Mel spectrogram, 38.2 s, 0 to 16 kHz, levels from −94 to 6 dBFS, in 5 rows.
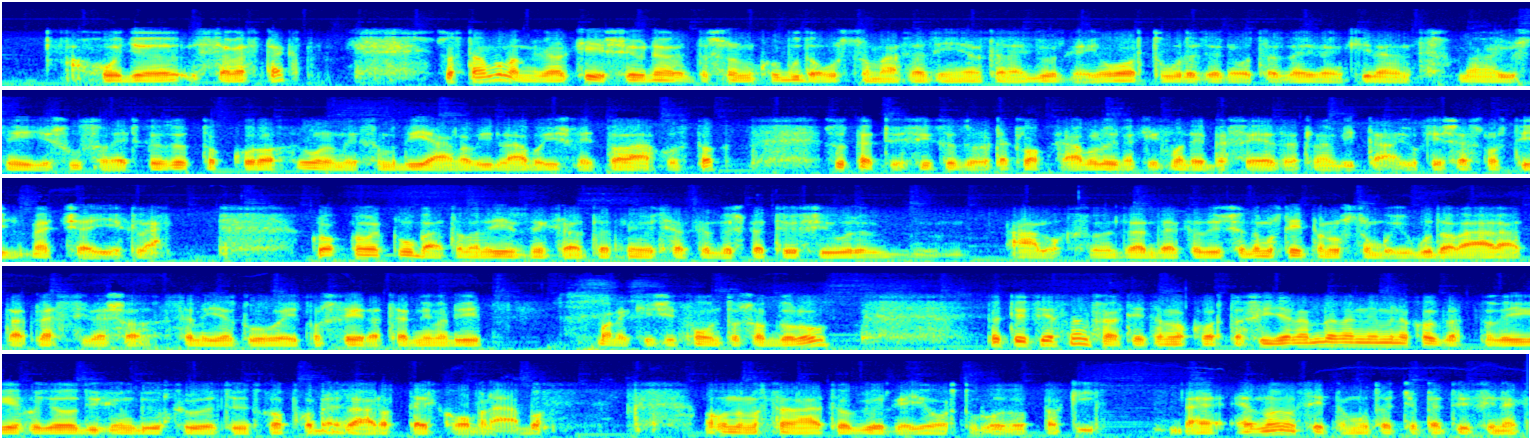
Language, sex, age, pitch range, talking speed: Hungarian, male, 60-79, 80-115 Hz, 175 wpm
